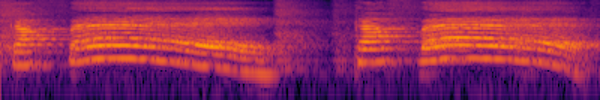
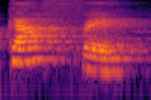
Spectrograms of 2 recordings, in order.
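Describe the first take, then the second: First: "Café" with a long, raised FÉ; calling out the word. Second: Said in the usual way. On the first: Shown as a demonstration. Teacher calls "Café" for pupils to copy, calling out. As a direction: call "Café", stretching the last syllable and letting it fall. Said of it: "Qual foi a sílaba que mais se alongou?".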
